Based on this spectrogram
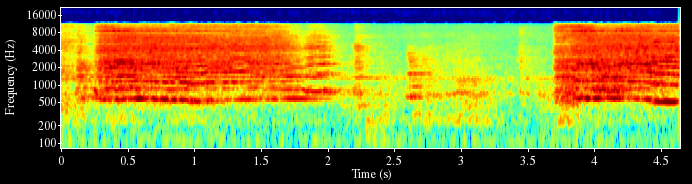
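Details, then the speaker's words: Hustler Raptor zero-turn mower steering lever pulled back toward reverse, giving a loud, high, wavering squeak twice; the stick also sticks and does not self-correct, and the squeak's source is not yet located. "because this is dealing in Reverse can you hear the squeak"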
